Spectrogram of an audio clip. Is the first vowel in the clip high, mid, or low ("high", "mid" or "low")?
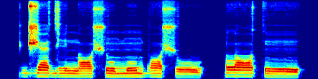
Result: mid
